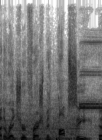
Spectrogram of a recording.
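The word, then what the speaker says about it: Sy: It's pronounced C.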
